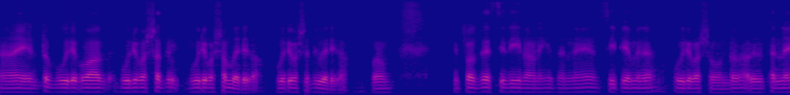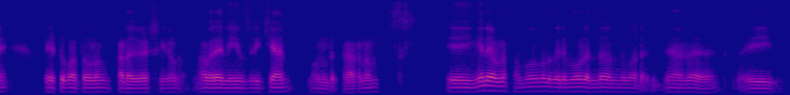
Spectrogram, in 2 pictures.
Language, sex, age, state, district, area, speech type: Malayalam, male, 30-45, Kerala, Idukki, rural, spontaneous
